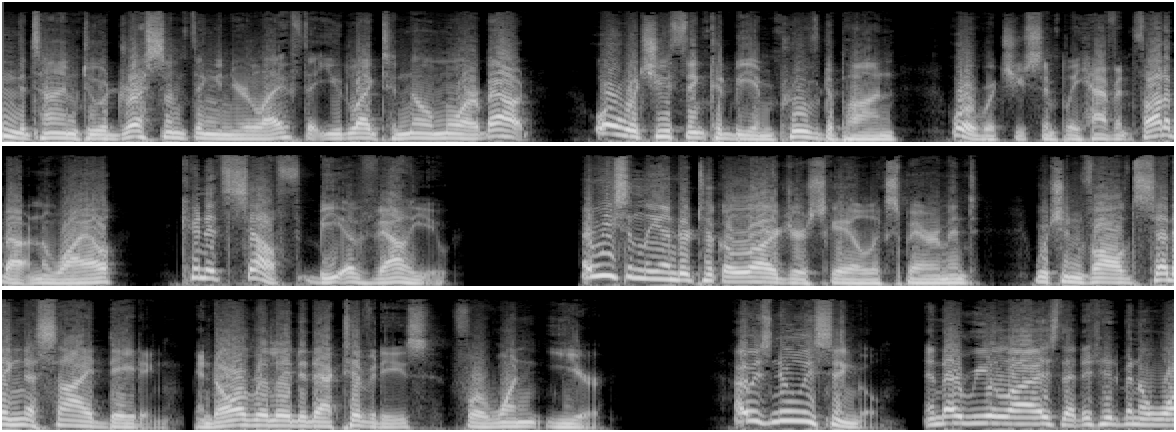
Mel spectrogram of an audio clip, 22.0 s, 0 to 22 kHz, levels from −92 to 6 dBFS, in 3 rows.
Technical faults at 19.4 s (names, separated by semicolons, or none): hard clipping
